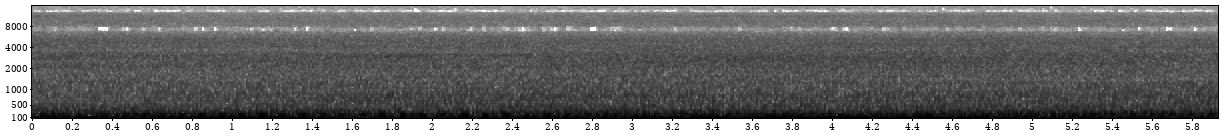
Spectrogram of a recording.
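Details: 1979 Camaro Z28 with a McLeod Super Street Pro clutch, whose random noises with the pedal pressed were traced to a greased pilot bearing: steady, even low idle hum with no chirp, squeal or rattle; normal idle.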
